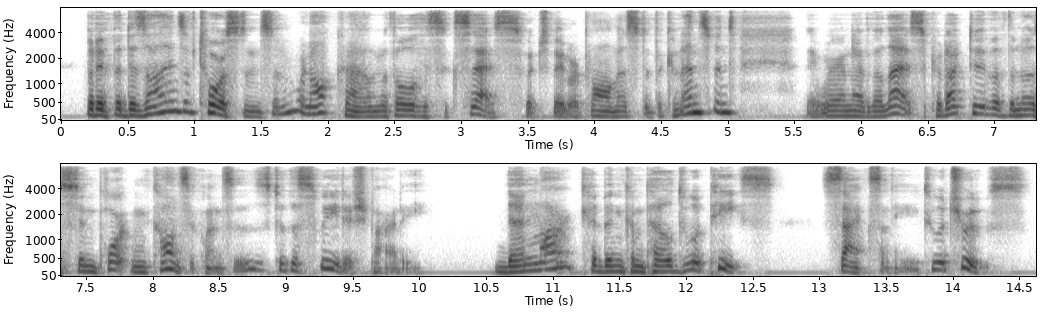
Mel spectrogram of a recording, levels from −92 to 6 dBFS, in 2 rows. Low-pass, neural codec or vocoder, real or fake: 7.2 kHz; autoencoder, 48 kHz, 32 numbers a frame, DAC-VAE, trained on Japanese speech; fake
